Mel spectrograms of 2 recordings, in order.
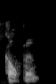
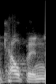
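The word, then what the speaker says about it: Kalpen: to pronounce it is called but the right pronunciation is culpin but uh kel i mean kalpin is sort of the angle-sized pronunciation and so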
